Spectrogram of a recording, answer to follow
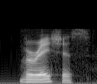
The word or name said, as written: voracious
